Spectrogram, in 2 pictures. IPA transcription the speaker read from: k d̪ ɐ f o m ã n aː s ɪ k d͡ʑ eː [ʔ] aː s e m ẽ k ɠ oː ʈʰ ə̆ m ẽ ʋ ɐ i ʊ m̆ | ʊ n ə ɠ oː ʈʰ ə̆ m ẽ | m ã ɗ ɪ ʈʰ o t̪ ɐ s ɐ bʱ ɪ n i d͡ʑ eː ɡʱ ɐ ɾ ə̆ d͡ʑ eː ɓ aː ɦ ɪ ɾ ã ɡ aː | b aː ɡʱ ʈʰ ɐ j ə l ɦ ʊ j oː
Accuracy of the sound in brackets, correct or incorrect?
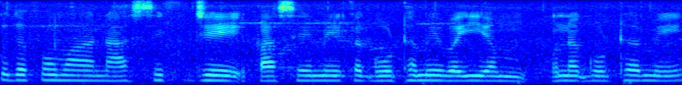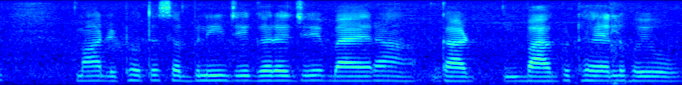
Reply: incorrect: p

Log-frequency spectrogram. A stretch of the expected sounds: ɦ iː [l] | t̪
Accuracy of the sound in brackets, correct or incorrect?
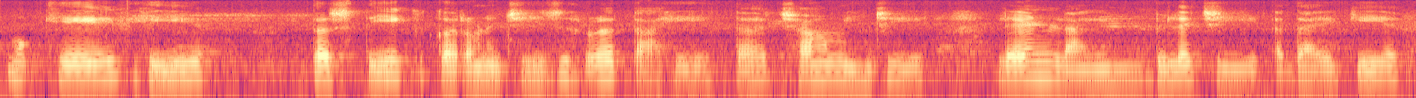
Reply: incorrect: none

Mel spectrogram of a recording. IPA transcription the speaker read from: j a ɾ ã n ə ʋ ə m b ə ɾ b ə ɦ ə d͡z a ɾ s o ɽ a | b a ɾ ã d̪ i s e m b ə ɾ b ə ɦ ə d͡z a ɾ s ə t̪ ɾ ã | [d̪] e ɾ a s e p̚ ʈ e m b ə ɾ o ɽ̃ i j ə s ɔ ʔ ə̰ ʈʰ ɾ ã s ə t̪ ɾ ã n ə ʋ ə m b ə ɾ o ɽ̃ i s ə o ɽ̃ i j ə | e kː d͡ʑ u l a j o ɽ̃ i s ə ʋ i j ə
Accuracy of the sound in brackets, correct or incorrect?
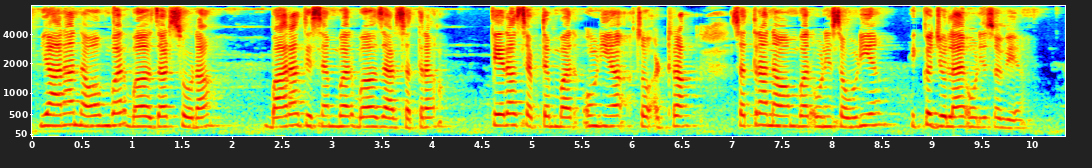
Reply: incorrect: t̪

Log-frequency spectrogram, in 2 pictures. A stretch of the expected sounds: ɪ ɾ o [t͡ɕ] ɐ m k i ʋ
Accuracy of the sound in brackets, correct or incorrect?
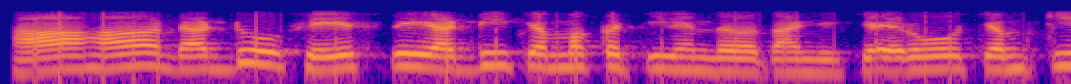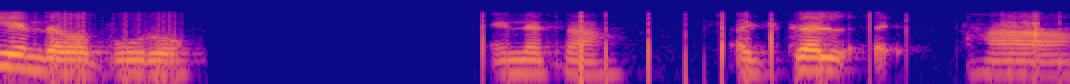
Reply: correct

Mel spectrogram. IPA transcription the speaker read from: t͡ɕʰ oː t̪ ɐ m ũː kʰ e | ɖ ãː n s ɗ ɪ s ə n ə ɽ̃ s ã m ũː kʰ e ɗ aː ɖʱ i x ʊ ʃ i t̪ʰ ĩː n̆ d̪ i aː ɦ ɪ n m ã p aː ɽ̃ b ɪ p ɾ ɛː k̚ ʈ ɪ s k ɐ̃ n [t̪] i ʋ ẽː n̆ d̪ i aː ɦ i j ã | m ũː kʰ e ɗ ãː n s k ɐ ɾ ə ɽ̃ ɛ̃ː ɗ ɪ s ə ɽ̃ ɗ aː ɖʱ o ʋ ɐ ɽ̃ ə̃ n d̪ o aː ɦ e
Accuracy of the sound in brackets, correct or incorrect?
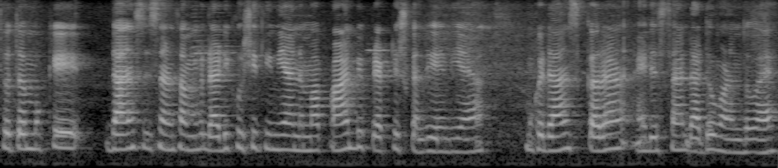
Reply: incorrect: d̪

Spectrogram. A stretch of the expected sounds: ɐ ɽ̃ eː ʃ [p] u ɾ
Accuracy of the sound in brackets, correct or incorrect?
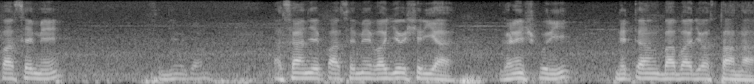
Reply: correct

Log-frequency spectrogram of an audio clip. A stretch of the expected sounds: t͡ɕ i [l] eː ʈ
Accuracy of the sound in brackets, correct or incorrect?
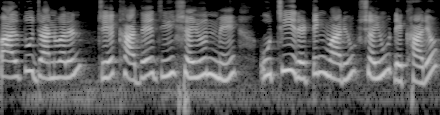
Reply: incorrect: ɾ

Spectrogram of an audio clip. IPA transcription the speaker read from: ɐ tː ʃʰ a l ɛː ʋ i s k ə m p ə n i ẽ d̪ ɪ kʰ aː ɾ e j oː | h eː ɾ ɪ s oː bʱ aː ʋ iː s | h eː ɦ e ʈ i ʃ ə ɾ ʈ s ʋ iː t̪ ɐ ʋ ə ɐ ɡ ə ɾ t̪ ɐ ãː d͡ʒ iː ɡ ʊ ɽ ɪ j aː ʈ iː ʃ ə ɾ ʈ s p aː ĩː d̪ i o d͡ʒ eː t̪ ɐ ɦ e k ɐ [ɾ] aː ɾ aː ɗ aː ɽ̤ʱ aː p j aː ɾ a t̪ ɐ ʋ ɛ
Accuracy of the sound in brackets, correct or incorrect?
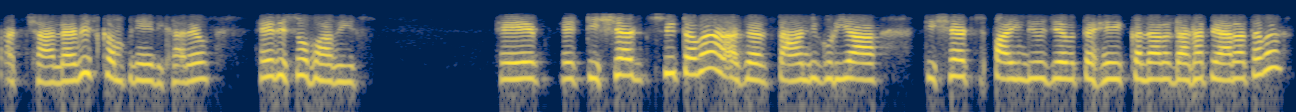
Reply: incorrect: l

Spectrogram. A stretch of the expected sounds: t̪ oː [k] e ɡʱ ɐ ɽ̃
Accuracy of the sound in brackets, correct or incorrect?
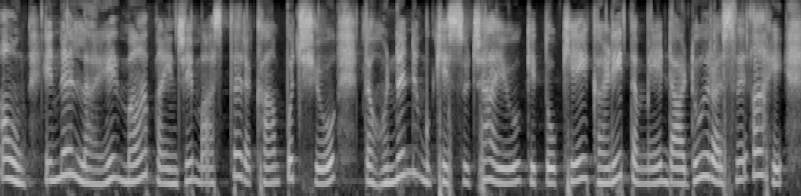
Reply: incorrect: kʰ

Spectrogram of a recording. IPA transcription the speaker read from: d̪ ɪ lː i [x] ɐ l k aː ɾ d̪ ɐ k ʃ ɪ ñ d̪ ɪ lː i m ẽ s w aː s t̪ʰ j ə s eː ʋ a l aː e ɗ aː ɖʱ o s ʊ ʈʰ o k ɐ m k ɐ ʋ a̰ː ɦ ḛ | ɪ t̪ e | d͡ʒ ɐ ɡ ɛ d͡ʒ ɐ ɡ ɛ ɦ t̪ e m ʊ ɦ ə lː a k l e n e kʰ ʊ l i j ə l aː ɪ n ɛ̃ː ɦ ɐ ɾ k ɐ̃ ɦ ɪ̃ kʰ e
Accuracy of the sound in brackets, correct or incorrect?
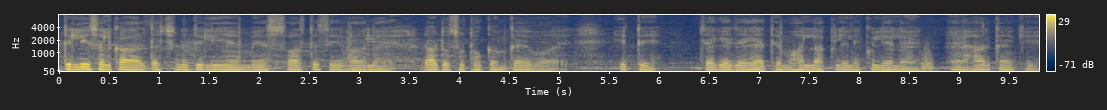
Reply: incorrect: s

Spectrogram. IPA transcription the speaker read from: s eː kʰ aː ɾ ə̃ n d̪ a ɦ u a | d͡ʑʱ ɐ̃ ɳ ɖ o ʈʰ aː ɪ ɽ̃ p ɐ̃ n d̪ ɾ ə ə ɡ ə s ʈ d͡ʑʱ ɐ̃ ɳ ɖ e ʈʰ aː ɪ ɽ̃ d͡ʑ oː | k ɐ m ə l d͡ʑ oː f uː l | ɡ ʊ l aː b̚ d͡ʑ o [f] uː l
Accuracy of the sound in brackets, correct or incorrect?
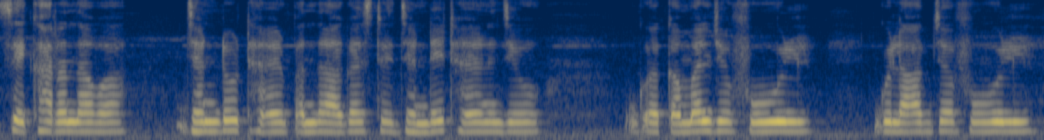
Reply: correct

